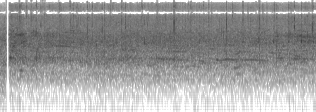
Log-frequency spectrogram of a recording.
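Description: Large football stadium crowd cheering and applauding a home goal: a dense, steady wall of noise with single shouts and handclaps standing out. The sound cuts out for an instant just after the start.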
